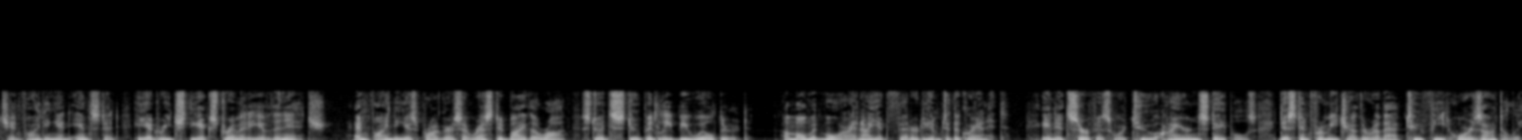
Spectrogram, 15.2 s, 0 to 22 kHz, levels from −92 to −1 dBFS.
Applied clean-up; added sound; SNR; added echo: none; none; none; none.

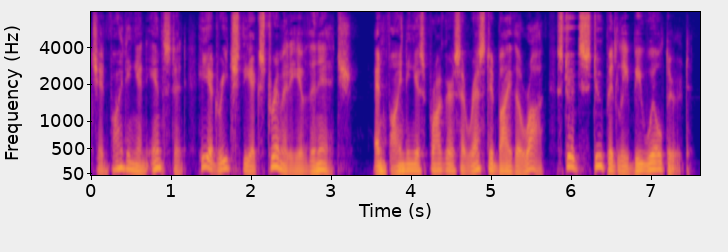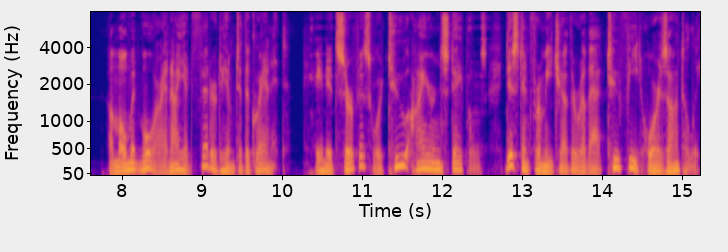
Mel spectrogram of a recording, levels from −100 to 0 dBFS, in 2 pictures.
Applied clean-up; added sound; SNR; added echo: neural mask model DeepFilterNet 3.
